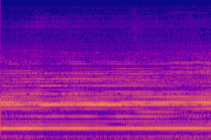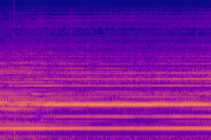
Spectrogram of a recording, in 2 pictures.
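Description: Bansuri (Indian bamboo flute) holding one long, steady note in Raag Yaman Kalyan, over a faint tanpura drone.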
